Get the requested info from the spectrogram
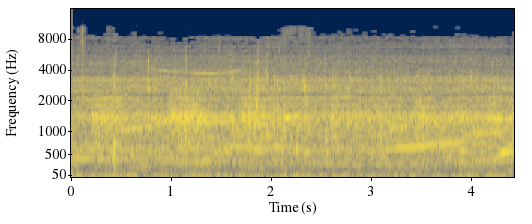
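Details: Hydrophone recording of a mother and baby whale near a boat off Maui, 22 March: layered drawn-out tonal moans and upward-sliding whistles, with one short rising squeal near the end, under constant hissing water noise.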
